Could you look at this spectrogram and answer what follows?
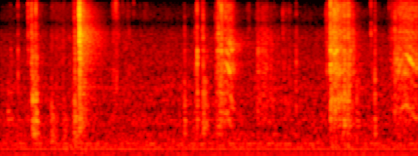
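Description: A few faint clicks and light knocks as a plastic transmission filter is pressed and seated onto an automatic transmission's valve body by gloved hands, over a low steady hum.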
